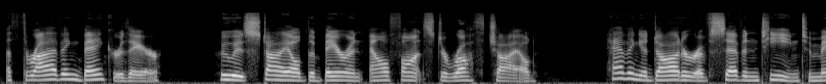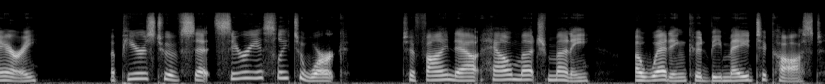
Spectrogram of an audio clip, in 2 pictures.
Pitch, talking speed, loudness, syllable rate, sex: 195 Hz, 140 wpm, -18 LUFS, 4.2 syllables/s, female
